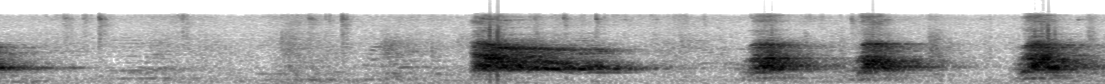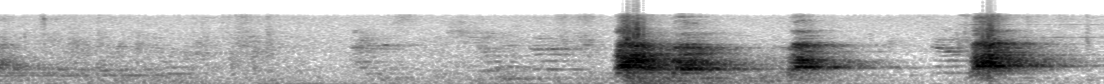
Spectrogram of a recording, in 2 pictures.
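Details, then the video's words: A dog gives loud single and double barks in uneven bursts after a quieter start, with faint background sounds between the barks. "Dog Barking"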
